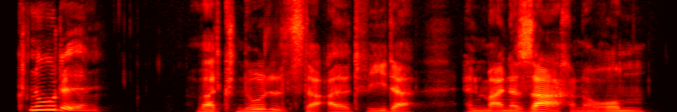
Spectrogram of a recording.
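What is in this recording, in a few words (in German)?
"knudeln", wittlicher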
